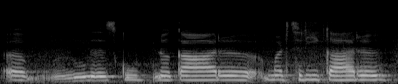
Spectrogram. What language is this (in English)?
Punjabi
